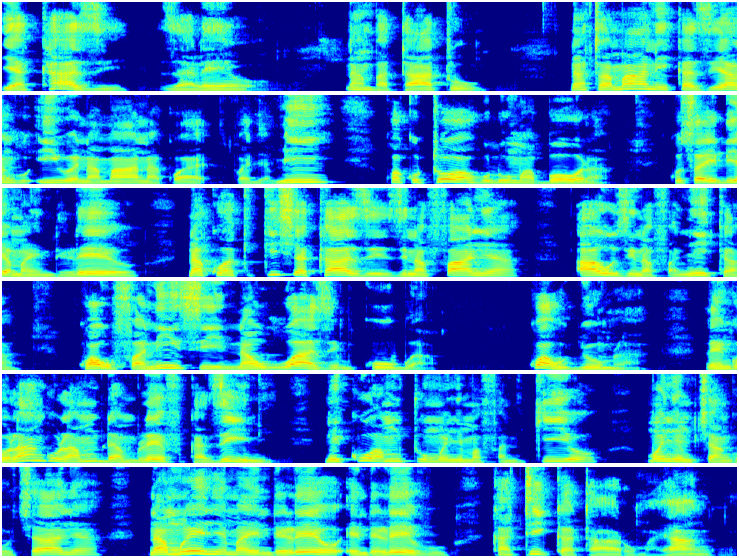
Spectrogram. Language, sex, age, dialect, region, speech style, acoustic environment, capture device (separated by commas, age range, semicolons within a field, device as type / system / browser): Swahili, male, 35-44, Tanzania - Dar es Salaam, Tanzania, focused; excited; happy; relaxed, silence, mobile / Linux / Chrome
